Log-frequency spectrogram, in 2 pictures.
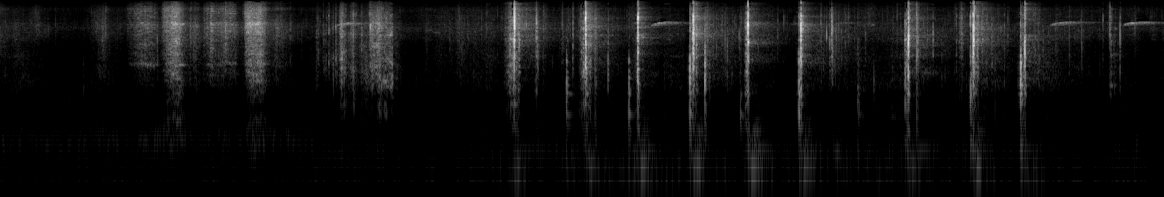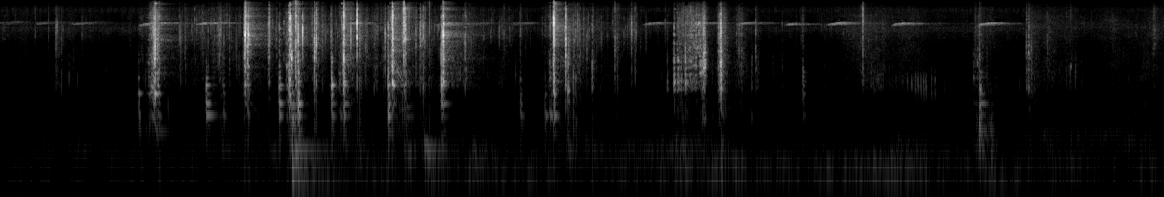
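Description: Dry wood being worked by hand: a run of sharp, irregular cracks and knocks, thickest in the middle of the stretch, over rustling.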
